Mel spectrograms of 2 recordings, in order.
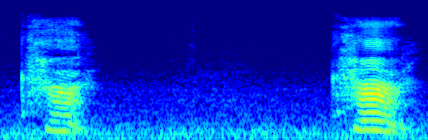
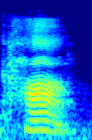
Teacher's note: G teria som de G mas não é G é k a gente pode até dizer que é um meio termo entre o k e o g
